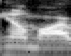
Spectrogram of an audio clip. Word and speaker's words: Gilmar: people understand this too I'm saying Hilmar which is the correct pronunciation of your name but when they go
